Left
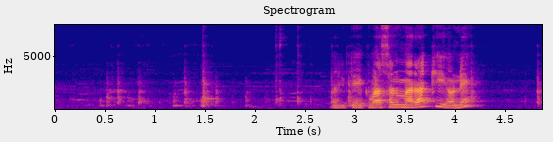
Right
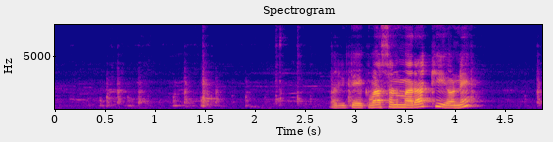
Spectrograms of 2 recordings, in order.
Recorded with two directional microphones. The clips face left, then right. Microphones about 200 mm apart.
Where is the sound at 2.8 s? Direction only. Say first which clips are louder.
Right 5 dB; 50° right (ahead or behind).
